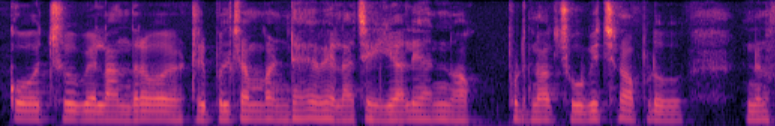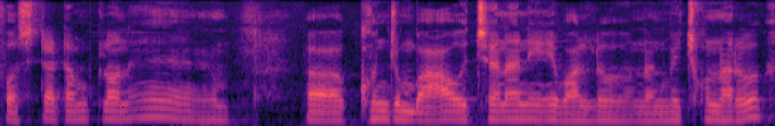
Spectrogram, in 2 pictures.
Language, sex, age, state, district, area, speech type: Telugu, male, 30-45, Andhra Pradesh, Eluru, rural, spontaneous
